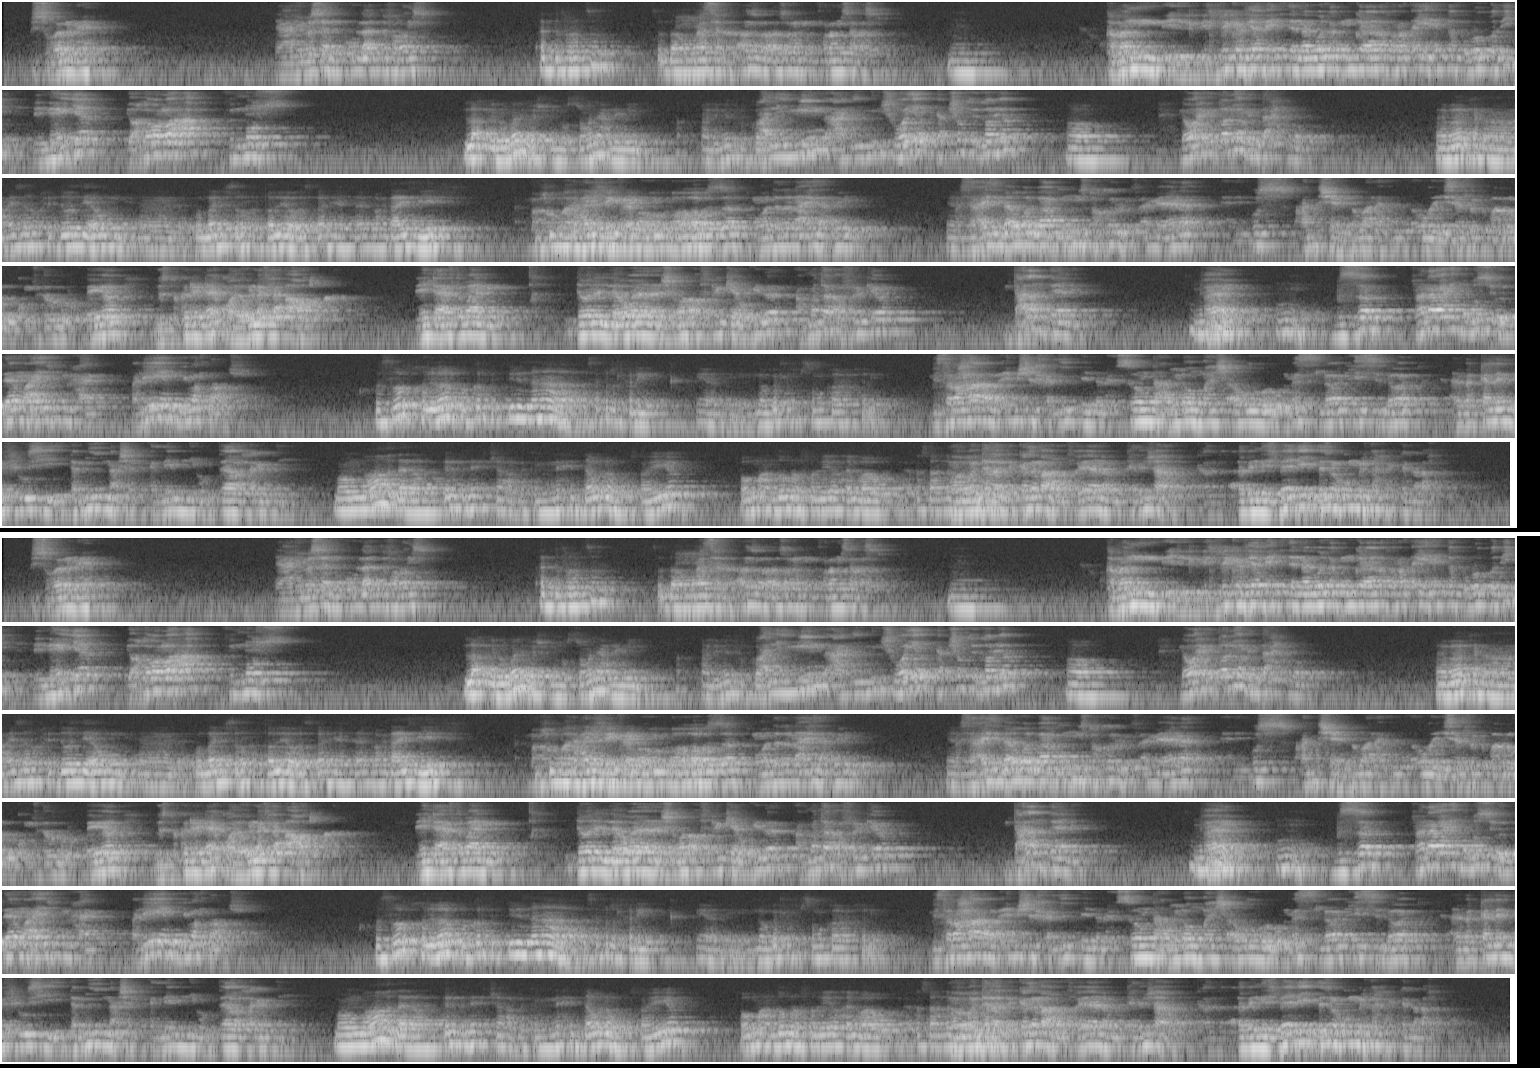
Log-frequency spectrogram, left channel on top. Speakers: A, on the right; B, on the right.
A: مش صغيره نهائي يعني مثلا قول قد فرنسا
B: قد فرنسا تصدق أول مرة
A: مثلا
B: أعرف
A: اصغر اصغر من فرنسا مثلا
B: مم.
A: وكمان ال- الفكره فيها في حته ان انا بقول لك ممكن اعرف اروح اي حته في اوروبا دي لان هي يعتبر واقعه في النص
B: لا الرومانيا مش في النص رومانيا على اليمين على اليمين في القارة
A: على اليمين على اليمين شويه ده شفت ايطاليا
B: اه
A: نواحي ايطاليا من تحت برضه
B: خلي بالك انا عايز اروح الدول دي قوي آه والله نفسي اروح ايطاليا واسبانيا فاهم الواحد عايز يلف
A: ما
B: ويشوف
A: هو
B: المعالم
A: دي الفكره
B: اللي هناك
A: ما
B: دي
A: هو,
B: والحضارات
A: ما هو بالظبط ما هو ده اللي انا عايز اعمله
B: يعني
A: بس عايز
B: نفسي
A: الاول
B: أوي بجد اروح
A: بقى
B: البلاد
A: اكون مستقر
B: دي
A: فاهم يعني انا يعني بص محدش هي طبعا هيقول ان هو يسافر بره ويكون في دوله اوروبيه ويستقر هناك وهيقول لك لا اقعد في بلدي لان انت عارف طبعا الدول اللي هو شمال افريقيا وكده عامه افريقيا انت عالم تالت
B: من
A: فاهم
B: الاخر مم.
A: بالظبط فانا واحد ببص لقدام وعايز يكون حاجه فليه ليه ما اطلعش
B: بس برضه خلي بالك فكرت كتير ان انا اسافر الخليج يعني لو جات لي فرصة ممكن اروح الخليج
A: بصراحه أنا ما بحبش الخليج لان بحسهم تعاملهم وحش قوي والناس اللي هو تحس اللي هو انا بتكلم بفلوسي انت مين عشان تكلمني وبتاع والحاجات دي
B: ما هم اه ده لو هتتكلم من ناحية شعب لكن من ناحية دولة ورفاهية فهم عندهم رفاهية حلوة قوي يعني بس عندك
A: ما
B: زي
A: هو
B: دبي
A: انت لو هتتكلم عن الرفاهيه انا ما بتكلمش عن الرفاهية، الكلام ده انا بالنسبه لي لازم اكون مرتاح في المكان اللي انا فيه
